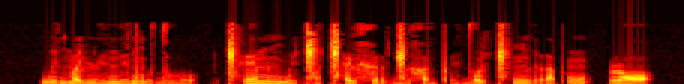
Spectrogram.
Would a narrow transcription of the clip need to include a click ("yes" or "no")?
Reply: yes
